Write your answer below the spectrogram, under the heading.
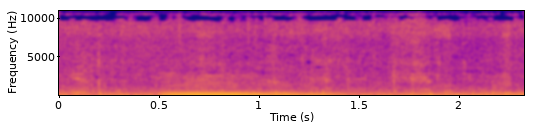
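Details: A female pygmy goat on a farm in Knoxville, Tennessee, USA, gives a single low, nasal bleat that rises slightly and then sags away while the goats eat orchard grass hay as a treat, with wind.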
